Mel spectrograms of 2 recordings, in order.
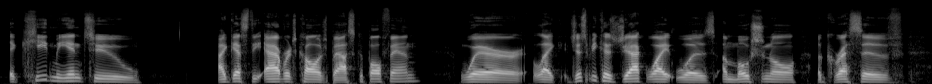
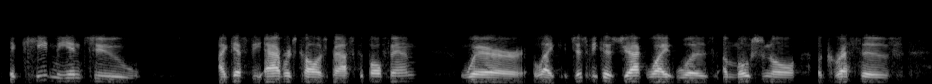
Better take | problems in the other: first | phone-call audio; poor line; nothing above 3.5 kHz

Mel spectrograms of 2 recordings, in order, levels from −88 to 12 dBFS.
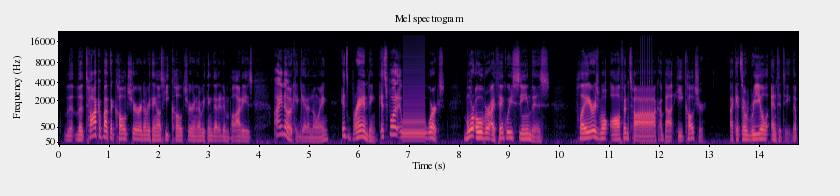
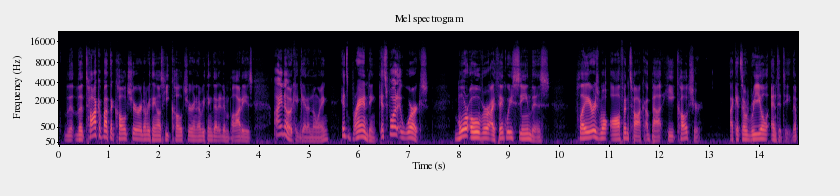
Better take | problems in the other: second | audio freezing; at 7 s and at 12 s

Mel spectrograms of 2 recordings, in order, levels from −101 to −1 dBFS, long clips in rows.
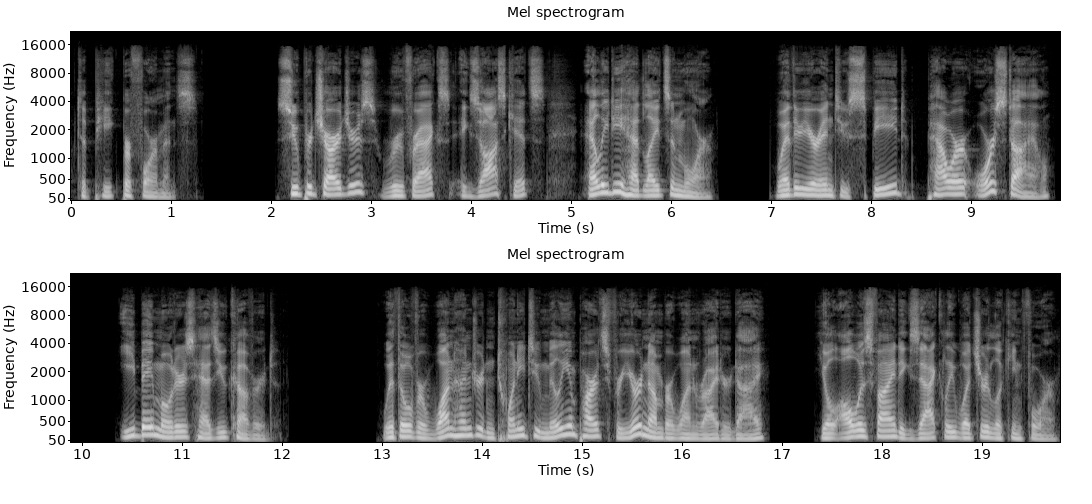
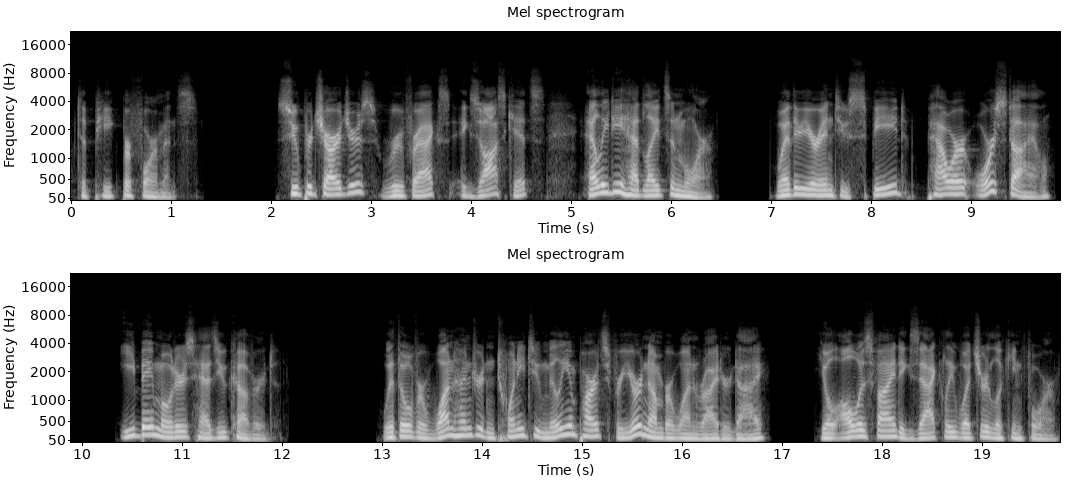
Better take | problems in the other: first | muffled; very; fading above 3 kHz

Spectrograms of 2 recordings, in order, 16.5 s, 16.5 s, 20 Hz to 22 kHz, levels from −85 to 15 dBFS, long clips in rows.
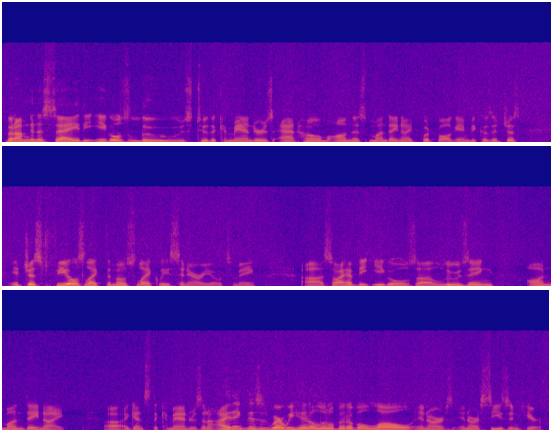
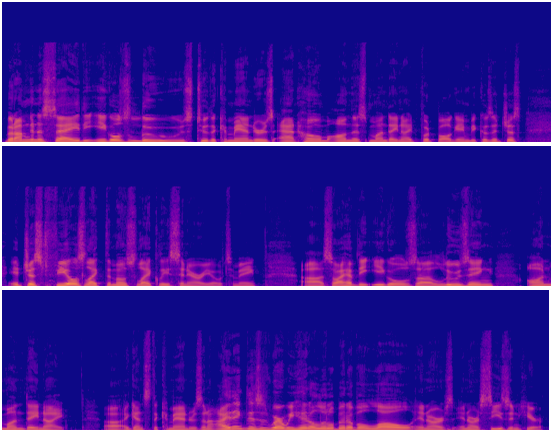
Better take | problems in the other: second | hiss; noticeable; throughout; 20 dB below the speech

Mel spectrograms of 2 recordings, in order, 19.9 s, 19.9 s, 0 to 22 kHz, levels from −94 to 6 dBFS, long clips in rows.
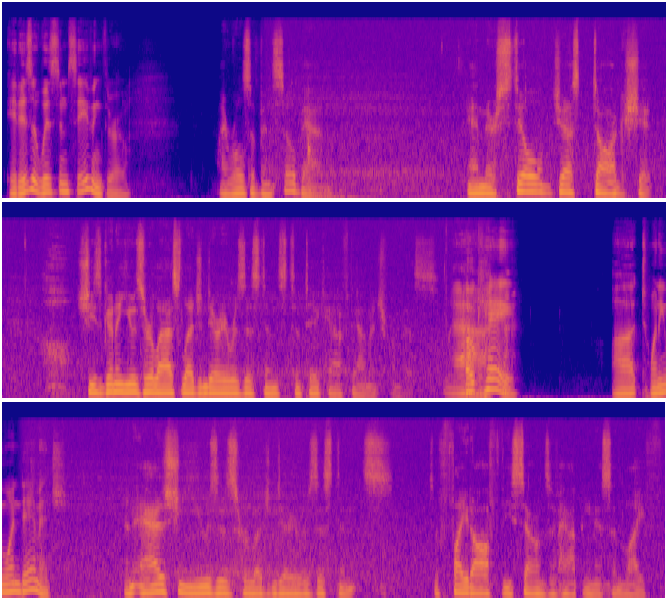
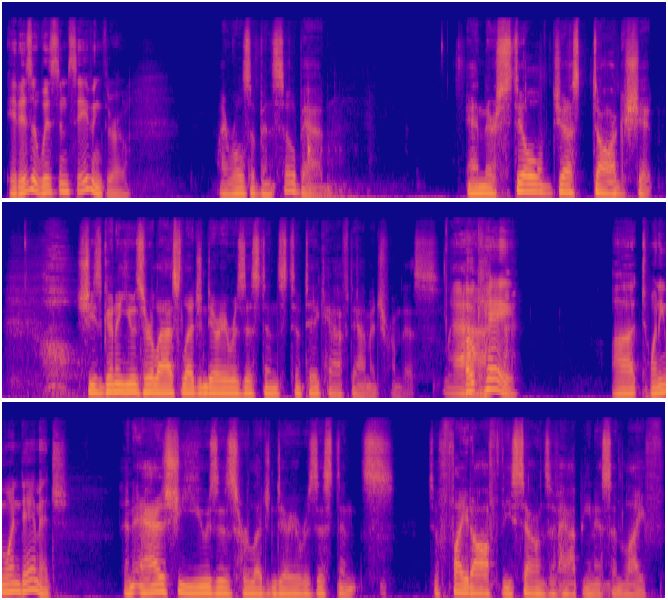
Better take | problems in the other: second | hiss; noticeable; from 2.5 to 12 s and from 13 s on; 20 dB below the speech

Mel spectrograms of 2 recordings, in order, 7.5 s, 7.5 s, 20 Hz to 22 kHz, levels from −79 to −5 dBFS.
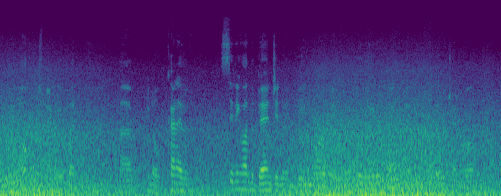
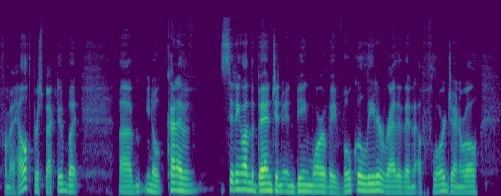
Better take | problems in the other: second | wind noise on the microphone; heavy; 2 dB above the speech

